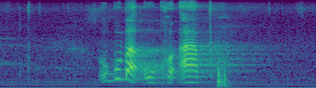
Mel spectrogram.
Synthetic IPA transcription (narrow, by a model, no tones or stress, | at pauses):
uk̬ʼuɓaʔukʰɔʔaːpʰɔ̥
